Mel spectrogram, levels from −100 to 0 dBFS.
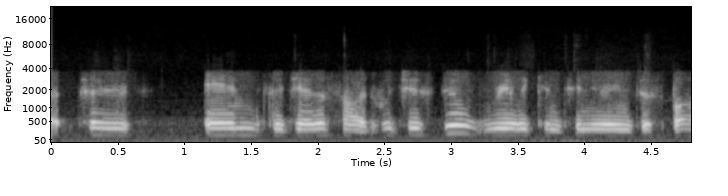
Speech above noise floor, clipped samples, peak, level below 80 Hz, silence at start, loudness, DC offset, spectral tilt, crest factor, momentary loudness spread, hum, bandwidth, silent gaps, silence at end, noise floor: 36 dB; under 0.1%; -10 dBFS; -64 dBFS; 0 s; -25 LUFS; under 0.1%; -7.5 dB/octave; 16 dB; 6 LU; none; 3.8 kHz; none; 0 s; -60 dBFS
